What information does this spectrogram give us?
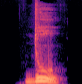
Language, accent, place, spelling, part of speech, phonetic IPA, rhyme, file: German, Germany, Berlin, Du, noun / proper noun, [duː], -uː, De-Du.ogg
- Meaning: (pronoun) alternative letter-case form of du (“you (singular)”), used especially for direct address in letters; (noun) the thou, the you (singular)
